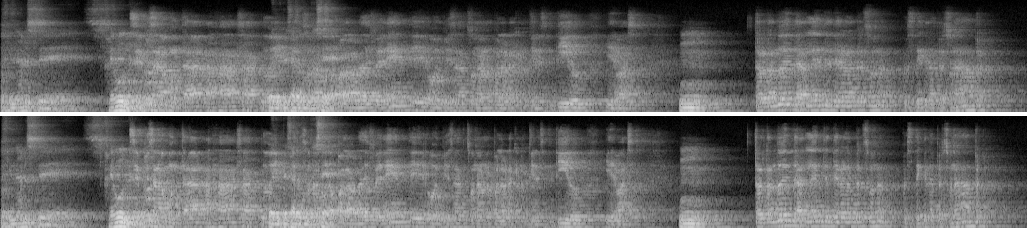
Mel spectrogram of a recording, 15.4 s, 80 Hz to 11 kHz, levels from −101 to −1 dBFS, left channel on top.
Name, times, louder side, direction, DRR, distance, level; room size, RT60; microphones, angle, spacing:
voice 1, 0.0-2.4 3.9-5.0 10.2-10.6, right 1 dB, 30° right, -1 dB, 1.1 m, -24 dB
voice 2, 1.9-10.0 11.3-13.3 13.5-14.7, right 1 dB, 60° right, -4 dB, 3.9 m, -29 dB
18.5 x 18.5 x 3.1 m, 2.3 s
head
